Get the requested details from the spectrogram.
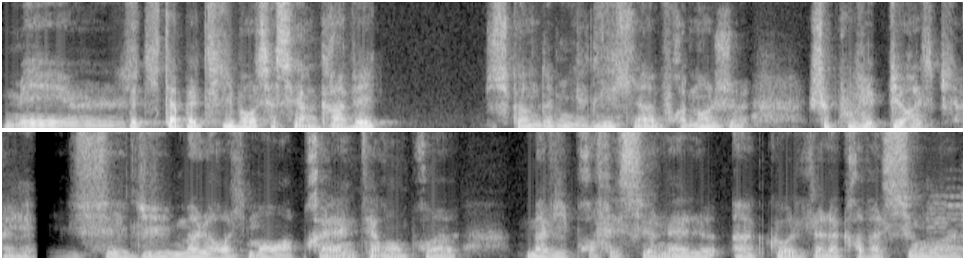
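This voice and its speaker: A man's fairly low voice with vocal fry, ordinary pitch variation and a fairly slow pace. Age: 70s. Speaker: patient. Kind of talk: testimony. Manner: halting.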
